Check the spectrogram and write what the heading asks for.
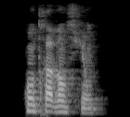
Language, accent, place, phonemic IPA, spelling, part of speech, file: French, France, Lyon, /kɔ̃.tʁa.vɑ̃.sjɔ̃/, contravention, noun, LL-Q150 (fra)-contravention.wav
- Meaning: 1. act of contravening 2. traffic ticket, traffic fine 3. infraction, infringement, minor offence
